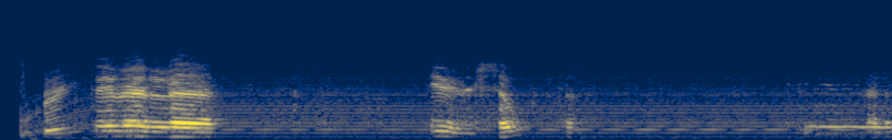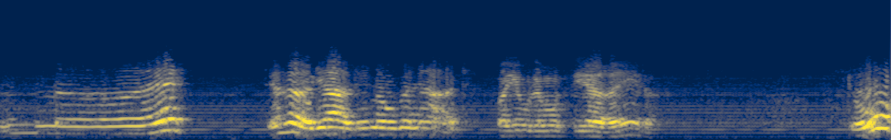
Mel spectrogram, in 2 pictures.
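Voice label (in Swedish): Ventlinge Öland, Svenska sagor, dialekter; Folkminnen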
